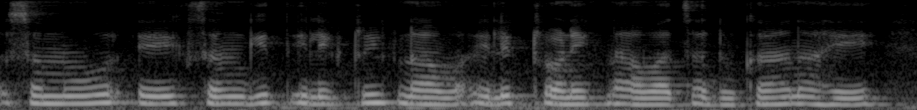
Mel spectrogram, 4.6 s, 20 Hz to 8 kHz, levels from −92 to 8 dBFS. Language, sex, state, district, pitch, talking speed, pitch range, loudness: Marathi, female, Maharashtra, Aurangabad, 200 Hz, 115 wpm, 185-210 Hz, -37 LUFS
